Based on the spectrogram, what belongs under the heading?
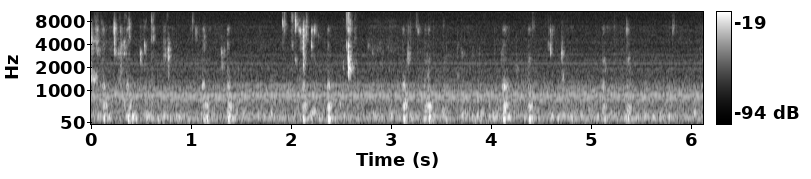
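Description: Faint mouth sounds of someone chewing a soft banana: scattered soft wet clicks and smacks, a cluster of them about two to two and a half seconds in, over a faint steady hum.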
